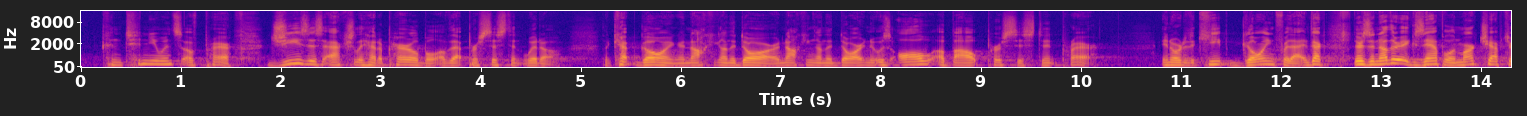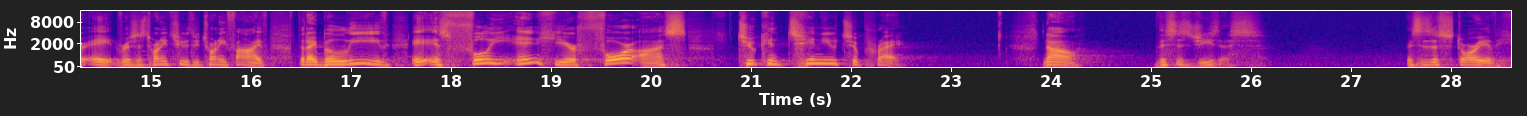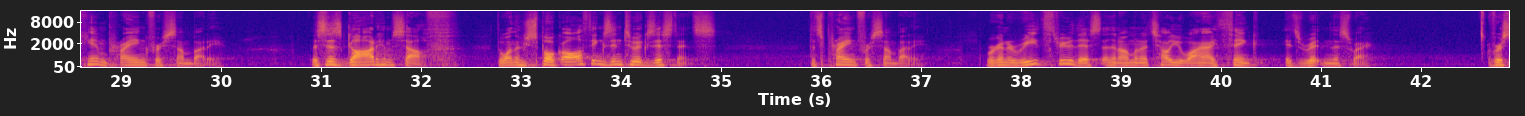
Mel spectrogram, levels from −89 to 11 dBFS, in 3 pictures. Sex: male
